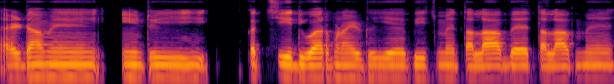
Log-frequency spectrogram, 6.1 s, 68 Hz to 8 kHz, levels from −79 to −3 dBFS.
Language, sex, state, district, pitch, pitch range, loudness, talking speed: Marwari, male, Rajasthan, Nagaur, 100 Hz, 100-105 Hz, -23 LUFS, 155 wpm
